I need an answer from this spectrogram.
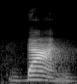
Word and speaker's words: than: is pronounced as then and the next is pronounced as than t h n for example it was much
